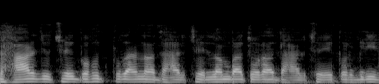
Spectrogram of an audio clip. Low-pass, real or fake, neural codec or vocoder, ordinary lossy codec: 7.2 kHz; fake; codec, 44.1 kHz, 3.4 kbps, Pupu-Codec; none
